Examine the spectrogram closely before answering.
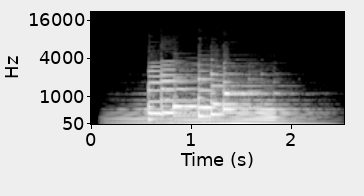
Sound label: HYUNDAI Logo sound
